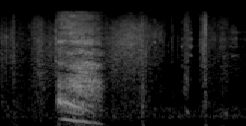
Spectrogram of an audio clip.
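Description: A man's short groan, falling in pitch, about half a second in, followed by a few faint clicks.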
